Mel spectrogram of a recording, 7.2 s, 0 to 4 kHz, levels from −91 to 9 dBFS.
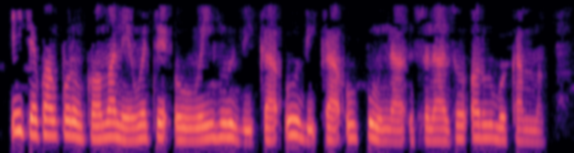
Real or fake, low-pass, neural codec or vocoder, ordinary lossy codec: real; 3.6 kHz; none; MP3, 16 kbps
